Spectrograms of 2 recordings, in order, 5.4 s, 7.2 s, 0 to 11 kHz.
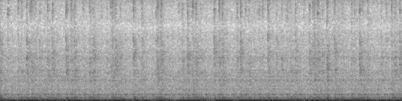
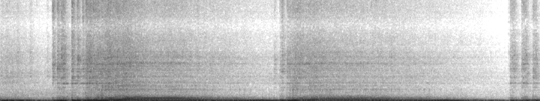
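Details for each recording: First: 1990 Ford Mustang LX notchback 5.0 with F-cam, 30lb injectors, no O2 sensors, idle adjusted, plugs not checked; deep, fairly steady V8 idle with slight unevenness, much better than at first start, though finicky when cold. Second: 1990 Ford Mustang LX 5.0 V8 (GT-40P heads, 30 lb injectors) that would not start; bad EEC power relay swapped: it fires up lumpy and stumbling as it revs, like four or five cylinders. Owner suspects heavy fuel glugging; several MAFs and computers tried, possibly a harness fault.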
